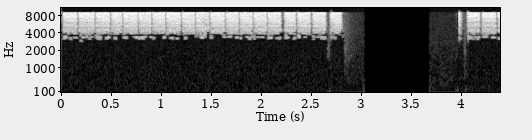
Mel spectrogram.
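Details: The 2020 National Institute of Biological Resources recording of a spotted meadow katydid holds one sizzling high trill of nearly three seconds with a slightly pulsed texture. A second of silence follows, then the buzz starts again.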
